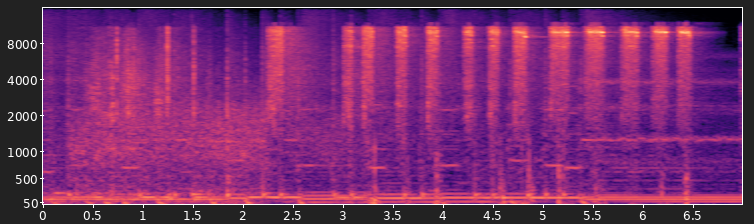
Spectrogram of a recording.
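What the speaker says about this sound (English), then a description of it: "blew some air in it and pushed the pistons out" Compressed air is blown into the front brake caliper of a Honda CR250R motorcycle, forcing the pistons out: a series of close, hissing air bursts with mechanical clicks, growing more rhythmic and pulsed toward the end.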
